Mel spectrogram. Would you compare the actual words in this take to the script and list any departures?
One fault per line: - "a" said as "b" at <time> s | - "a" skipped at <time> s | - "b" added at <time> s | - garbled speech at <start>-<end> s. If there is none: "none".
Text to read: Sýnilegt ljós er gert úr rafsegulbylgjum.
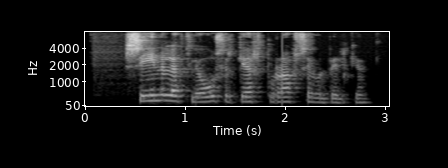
none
